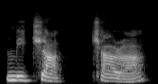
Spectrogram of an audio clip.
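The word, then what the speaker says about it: micchācāra: Are you saying it is micha chara or Michachara. Okay. micha chara? So the way we Michachara Veramani Sikkhapadam Samadhiyami.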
